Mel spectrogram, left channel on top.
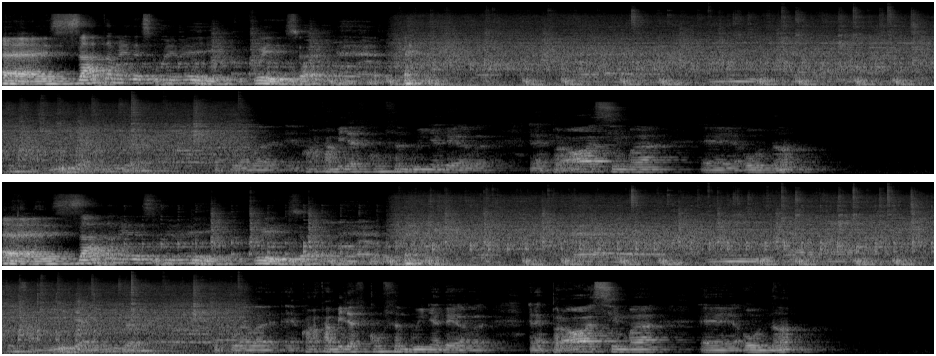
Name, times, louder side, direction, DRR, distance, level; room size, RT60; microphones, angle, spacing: voice 1, 0.0-3.8 4.0-4.3, left 2 dB, 40° left, 3 dB, 0.5 m, -26 dB
sound 1, 0.9-1.2 1.5-3.5 3.8-5.9 6.2-8.2 8.5-10.3, right 1 dB, 55° right, 1.4 m, -36 dB
Tap, 1.2-10.3, right 2 dB, 90° right, 0.8 m, -41 dB
voice 2, 3.1-5.0 5.7-8.9 9.4-10.9 11.4-17.2, right 3 dB, 40° right, 5 dB, 0.3 m, -36 dB
Rain, 3.8-11.8, right 1 dB, 15° right, 1.0 m, -36 dB
5.2 x 3.1 x 3.1 m, 1.0 s
head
